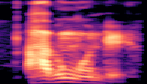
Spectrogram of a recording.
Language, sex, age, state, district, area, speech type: Assamese, male, 45-60, Assam, Dhemaji, rural, spontaneous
